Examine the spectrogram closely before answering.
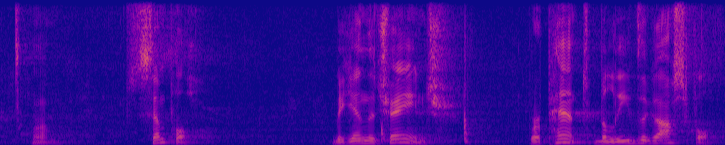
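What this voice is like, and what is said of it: Usual voice. Nothing is said of it.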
